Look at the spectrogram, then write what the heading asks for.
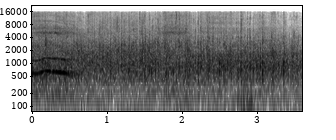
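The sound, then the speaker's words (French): An audience applauds during a sermon, applauding their offenses erased by God, a dense, even wash of clapping that holds at a constant level for several seconds with no voices standing out. “Vous devriez applaudir vos offenses qui ont été effacées par Dieu.”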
